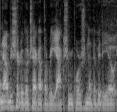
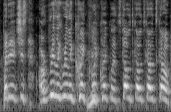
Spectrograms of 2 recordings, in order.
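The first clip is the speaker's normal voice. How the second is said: quick excited urging, pitched way up; hurried rush; 9 dB louder than usual. Retold or imitated. Host mimicking rushed band members, high and urgent. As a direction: hurry them along, high and bright.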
